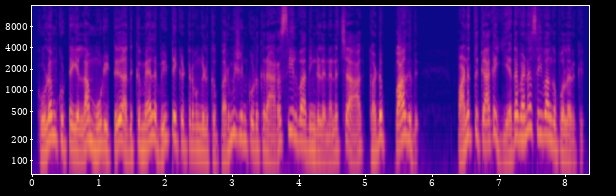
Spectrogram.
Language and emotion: Tamil, angry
